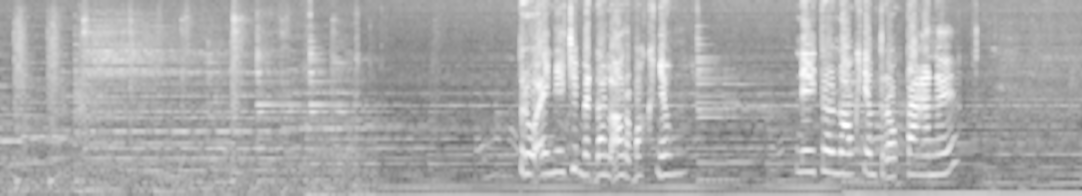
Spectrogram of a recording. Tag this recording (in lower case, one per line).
speech
music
